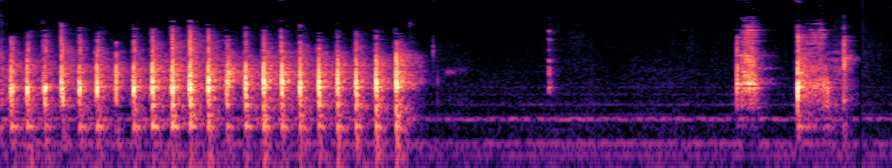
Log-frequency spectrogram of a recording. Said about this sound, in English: Now I'm going to chop it really thin.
